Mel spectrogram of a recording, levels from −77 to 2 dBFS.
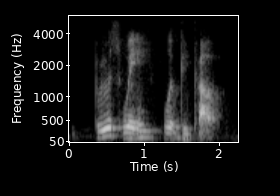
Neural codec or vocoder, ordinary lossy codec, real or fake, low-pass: codec, 16 kHz, 1 kbps, X-Codec, HuBERT features, trained on general audio; Opus, 16 kbps; fake; 5.4 kHz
